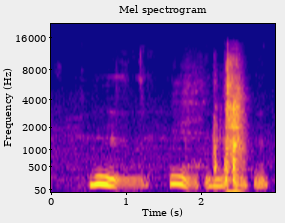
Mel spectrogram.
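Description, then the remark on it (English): A fairly loud sneeze: a couple of voiced, halting breaths build up before a sharp, noisy burst near the end. “Bless you.”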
